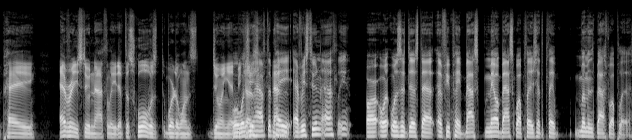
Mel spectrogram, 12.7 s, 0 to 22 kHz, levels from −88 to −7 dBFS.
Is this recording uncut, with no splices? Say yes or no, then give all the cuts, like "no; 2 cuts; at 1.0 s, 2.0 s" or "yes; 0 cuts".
yes; 0 cuts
